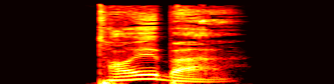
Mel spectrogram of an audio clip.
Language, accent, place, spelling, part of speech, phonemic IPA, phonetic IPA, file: German, Germany, Berlin, Täuber, noun, /ˈtɔʏ̯.bər/, [ˈtʰɔʏ̯.bɐ], De-Täuber.ogg
- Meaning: male pigeon or dove (cock pigeon, cock-pigeon, he-pigeon, cock dove, cock-dove, he-dove)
